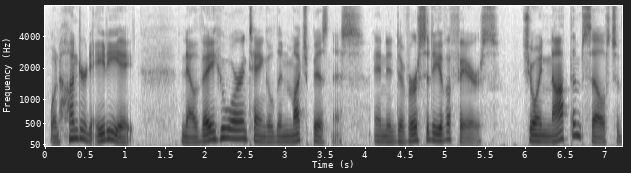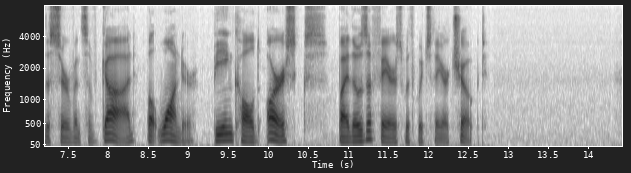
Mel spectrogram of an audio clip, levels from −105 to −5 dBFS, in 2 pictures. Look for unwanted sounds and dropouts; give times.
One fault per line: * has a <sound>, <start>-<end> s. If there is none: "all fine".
all fine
